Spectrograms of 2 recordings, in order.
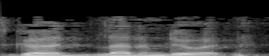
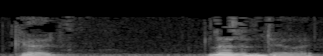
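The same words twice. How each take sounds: First: It is said in a bright, upbeat tone. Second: It is said in a deflated, disappointed tone. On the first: The speaker is happy to let the other man act. "I'm sure he didn't say it like that" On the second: The speaker reluctantly accepts losing the chance. "He's probably just bummed"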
